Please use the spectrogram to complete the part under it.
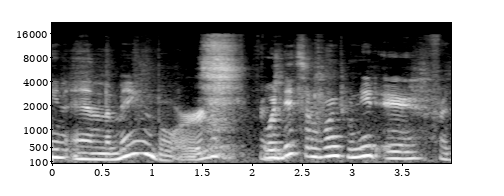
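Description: A second young woman speaks up calmly nearby.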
